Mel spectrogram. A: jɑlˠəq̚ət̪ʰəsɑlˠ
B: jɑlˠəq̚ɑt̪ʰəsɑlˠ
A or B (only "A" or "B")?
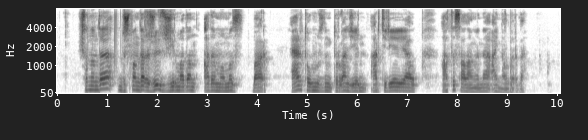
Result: B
